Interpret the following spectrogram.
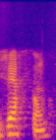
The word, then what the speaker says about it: Gerson: Par exemple, on dit Gerson, d'accord ? Pas Gerson, tu vois, c'est ni Dieu ni on, c'est Gerson.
